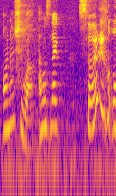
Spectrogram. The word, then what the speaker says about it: Anasua: तो करण जौहर ने बोला था कि अनुशुआ.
